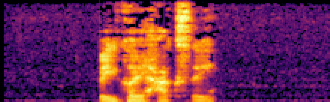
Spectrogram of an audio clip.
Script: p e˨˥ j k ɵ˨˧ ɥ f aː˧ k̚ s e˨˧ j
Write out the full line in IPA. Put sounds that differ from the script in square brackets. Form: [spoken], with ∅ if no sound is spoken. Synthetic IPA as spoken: p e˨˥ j [kʰ] ɵ˨˧ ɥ [h] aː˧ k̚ s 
